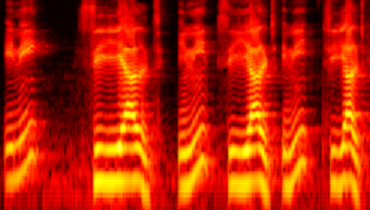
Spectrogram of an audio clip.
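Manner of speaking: इनिशियल्स drawn out slowly, syllable by syllable; slow word demo. Shown as a demonstration. Teacher modelling इनिशियल्स slowly for the class. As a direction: say इनिशियल्स very slowly for students to copy. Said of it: "मतलब होता है हस्ताक्षर".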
